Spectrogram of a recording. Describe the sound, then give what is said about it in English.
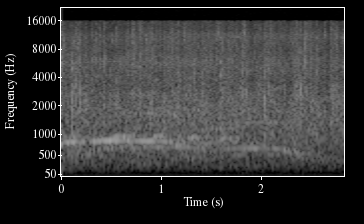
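A church audience claps for the Lord during a sermon, a dense wash of applause holding at an even level for a few seconds, with a faint sustained tone running beneath it. “Give the Lord a clap off and I'm preaching.”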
